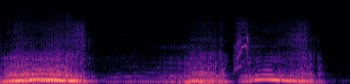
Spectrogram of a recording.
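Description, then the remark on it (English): A lion roars loudly in two deep, rumbling bursts separated by a low, growling breath, with no talking. “For a few pennies, you can buy enough poison in any little rural store in Kenya to wipe out an entire pride of lions or group of hyenas.”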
